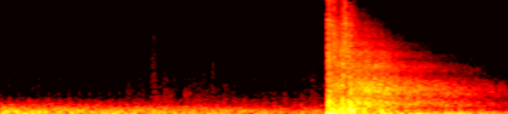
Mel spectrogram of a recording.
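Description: A gunshot sound effect for a man shot in the chest: one loud, sharp blast cracks out after a stretch of quieter rhythmic ticking and low rumble, then rings away in a long, fading tail.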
